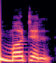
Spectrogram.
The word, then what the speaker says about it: myrtle: Pronunciation will be myrtle. We write it like this, M-Y-R-T-L-E, but the pronunciation will be of only M-R-T-L, myrtle.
